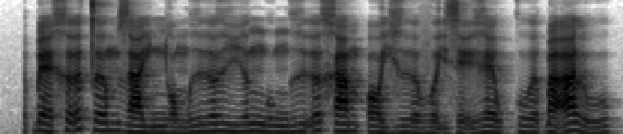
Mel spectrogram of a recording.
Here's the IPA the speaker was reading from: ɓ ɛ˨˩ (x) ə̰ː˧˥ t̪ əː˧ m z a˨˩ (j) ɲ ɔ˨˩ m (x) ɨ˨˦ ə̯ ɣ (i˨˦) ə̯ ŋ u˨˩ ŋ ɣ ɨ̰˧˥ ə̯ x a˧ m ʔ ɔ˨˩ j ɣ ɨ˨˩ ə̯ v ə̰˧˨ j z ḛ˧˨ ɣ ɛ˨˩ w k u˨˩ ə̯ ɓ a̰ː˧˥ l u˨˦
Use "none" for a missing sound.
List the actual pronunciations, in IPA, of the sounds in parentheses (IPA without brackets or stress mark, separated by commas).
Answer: x, j, ɣ, i˨˦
